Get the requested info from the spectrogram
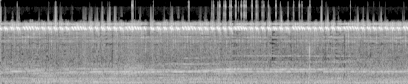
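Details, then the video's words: Cricket tutor recording intended to teach white-rumped shamas its song, used each night and at dew time; a constant high, finely pulsed chirping trill carries on unbroken, with a soft faint tone lower down. "masteran suara jangkrik jernih!"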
